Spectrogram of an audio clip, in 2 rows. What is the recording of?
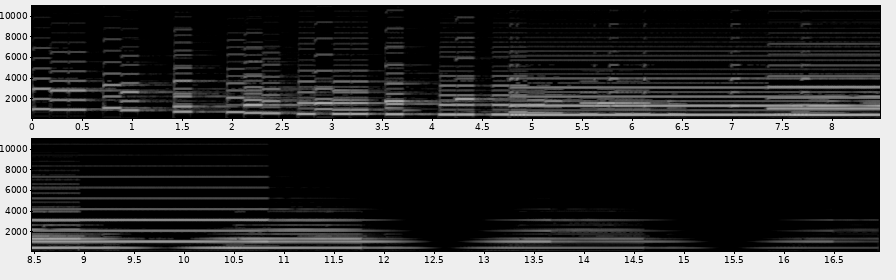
Clarinet-1-Tanya v
clarinet, for-animation, sound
